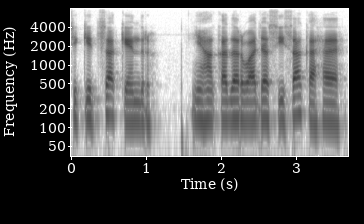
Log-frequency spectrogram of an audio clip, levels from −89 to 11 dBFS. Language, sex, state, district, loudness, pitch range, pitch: Hindi, male, Jharkhand, Palamu, -17 LUFS, 125-135 Hz, 135 Hz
